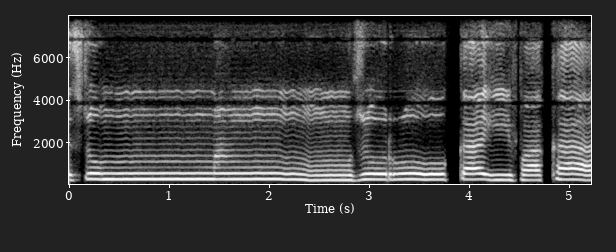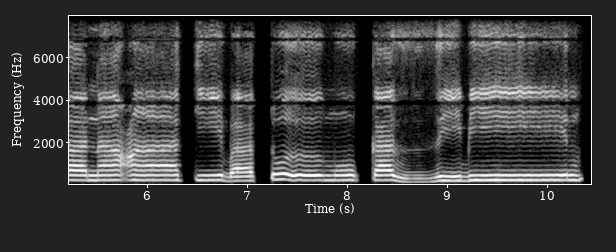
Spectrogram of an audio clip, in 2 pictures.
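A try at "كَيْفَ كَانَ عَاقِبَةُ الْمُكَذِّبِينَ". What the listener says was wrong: Qi, qafnya qaf tebal, jangan ki tapi qi ya.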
